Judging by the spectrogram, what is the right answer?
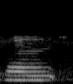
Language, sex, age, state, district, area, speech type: Bodo, female, 45-60, Assam, Kokrajhar, urban, conversation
